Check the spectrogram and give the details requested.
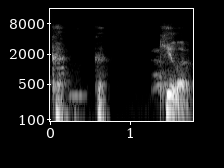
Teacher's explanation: This is a velar sound, something that you have to feel in the soft part of your palate. It's like that's where the point of articulation. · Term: k sound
